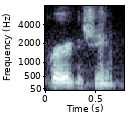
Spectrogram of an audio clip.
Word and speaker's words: Prairie du Chien: It's pronounced Prairie du Chien.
